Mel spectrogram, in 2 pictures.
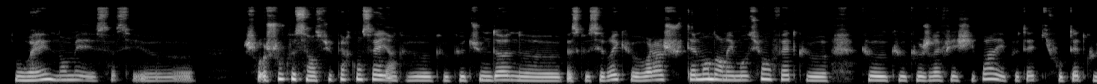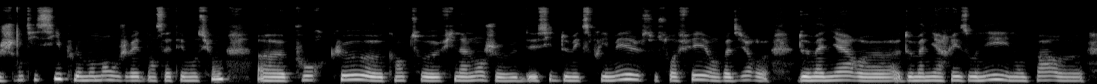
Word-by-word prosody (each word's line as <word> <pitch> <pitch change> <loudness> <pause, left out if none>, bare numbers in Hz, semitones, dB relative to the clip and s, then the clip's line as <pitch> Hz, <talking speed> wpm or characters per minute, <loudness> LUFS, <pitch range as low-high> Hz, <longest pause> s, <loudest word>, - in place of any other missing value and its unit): Ouais, 190 +4 +3
non, 210 -2 -1
mais 200 -4 -4
ça - - -5
c'est, - - -7
heu 170 0 -7 0.5
je - - +2
trou - - +4
je - - +3
trouve 250 -1 +5
que 245 - +6
c'est 240 -2 +6
un 195 - +3
super 225 +3 -3
conseil, 230 -2 +4
hein, - - 0
que 180 0 0
que 180 0 -7
que 180 +1 -2
tu 185 +3 -3
me 190 - +1
donnes, 200 0 +2
heu, 170 -1 +1
parce - - +1
que - - -5
c'est 180 0 +1
vrai 210 +5 +3
que 225 -5 -6
voilà 190 +4 +2
je - - +2
suis - - -5
tellement 230 +2 +5
dans 230 - +4
l'émotion 200 +3 0
en - - +2
fait 220 -1 -3
que 180 -3 0 0.3
que 190 -1 +4
que 185 - -4
que 185 +1 -1
je 185 0 +1
réfléchis 190 -1 -2
pas 245 -1 +1
et 190 - -2
peut-être 185 +2 -6
qu'il - - -12
faut - - -4
peut-être 200 +4 -3
que 180 - -5
j'anticipe 220 - 0
le 195 - +2
moment 190 +2 -3
où 190 - -5
je 180 - -7
vais 180 - +2
être 180 - -5
dans 175 - -6
cette 175 +2 -3
émotion. 175 +8 0 0.3
Heu, 170 -1 +3
pour 200 0 -5
que, 210 - +1
heu, 210 -5 +5
quand, 180 +1 -7
heu, 170 -1 +4
finalement 180 +3 -2
je 165 -3 -2
décide 175 +3 -3
de 180 - 0
m'exprimer, 185 +6 +1
heu, - - -13
ce 225 +2 -12
soit 175 -1 -3
fait 215 +4 -1
on 175 - -3
va 170 0 0
dire, 185 +1 -6
heu, - - -5 0.3
de 180 0 +7
manière 185 +2 +2
de 165 0 +1
manière 175 0 +1
raisonnée 185 +4 0
et - - -4
non 175 -1 -2
pas, 190 +3 -8
heu 170 -1 -5
185 Hz, 240 wpm, -22 LUFS, 175-205 Hz, 0.5 s, de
